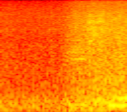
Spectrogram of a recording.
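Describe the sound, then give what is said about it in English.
A wave rushes up a beach at night under a bright moon, a soft hiss of surf that swells louder over a single second, with no voices. “The last wave has come in and they're gone.”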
